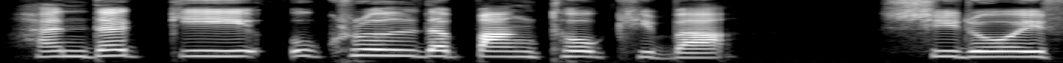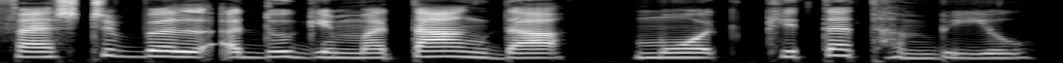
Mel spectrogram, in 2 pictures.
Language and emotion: Manipuri, neutral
